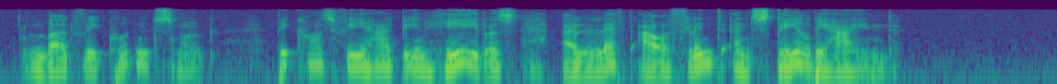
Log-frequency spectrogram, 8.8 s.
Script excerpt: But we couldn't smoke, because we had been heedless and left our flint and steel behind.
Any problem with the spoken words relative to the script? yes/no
no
